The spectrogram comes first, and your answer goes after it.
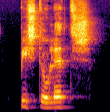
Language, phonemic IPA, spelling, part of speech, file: Dutch, /ˌpistoˈles/, pistolets, noun, Nl-pistolets.ogg
- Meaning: plural of pistolet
